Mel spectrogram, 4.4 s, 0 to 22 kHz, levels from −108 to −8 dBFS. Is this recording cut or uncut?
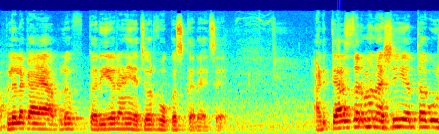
uncut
